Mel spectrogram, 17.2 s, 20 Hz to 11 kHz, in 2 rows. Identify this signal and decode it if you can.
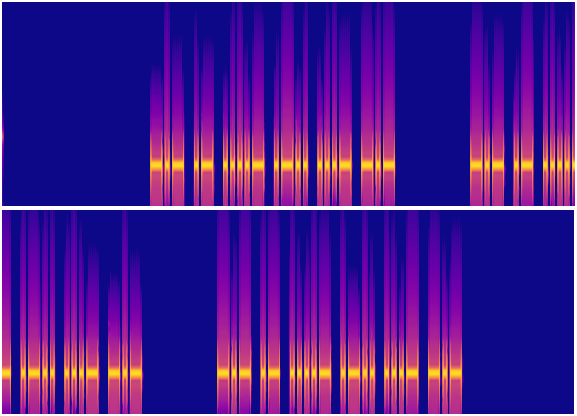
Morse code, heard as a keyed tone, about 22 wpm, 700 Hz. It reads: KA4LVK KA4LVK KA4LVK
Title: USA Call Signs - 6 Characters - Repeated 3x - 22wpm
